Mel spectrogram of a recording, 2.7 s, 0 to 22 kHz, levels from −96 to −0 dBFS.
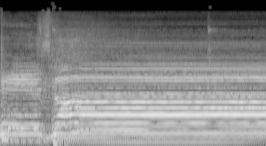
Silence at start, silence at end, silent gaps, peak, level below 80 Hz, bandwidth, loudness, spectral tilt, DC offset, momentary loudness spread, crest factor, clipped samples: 0 s; 0 s; none; -2 dBFS; -40 dBFS; 16 kHz; -12 LUFS; -3.5 dB/octave; under 0.1%; 5 LU; 12 dB; under 0.1%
